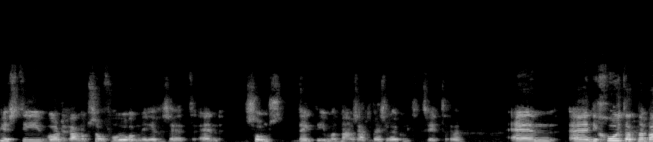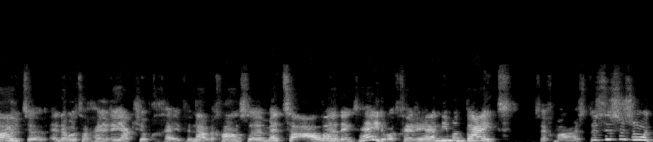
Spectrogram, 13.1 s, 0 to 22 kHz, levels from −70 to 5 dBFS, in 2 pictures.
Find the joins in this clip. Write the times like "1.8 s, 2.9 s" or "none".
4.9 s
